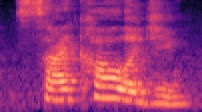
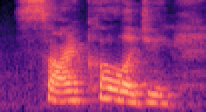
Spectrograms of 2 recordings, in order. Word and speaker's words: psychology: at these two words psychology psychology now the P there the letter P there is silent now let's look at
